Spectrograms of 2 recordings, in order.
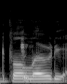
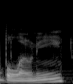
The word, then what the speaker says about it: bologna: bad what okay so why does that rhyme with boney english explain caught caught baloney to be honest i didn't even know how to spell bologna but i said baloney i don't that makes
